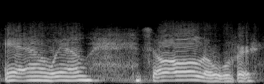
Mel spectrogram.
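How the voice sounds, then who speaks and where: An actress playing a frail, grieving old widow in a radio drama, speaking hesitantly and stammering. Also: female voice, on the low side, slow pace, faint music behind. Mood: weary. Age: older. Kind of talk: 1970s radio drama acting. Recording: muffled old radio broadcast.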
